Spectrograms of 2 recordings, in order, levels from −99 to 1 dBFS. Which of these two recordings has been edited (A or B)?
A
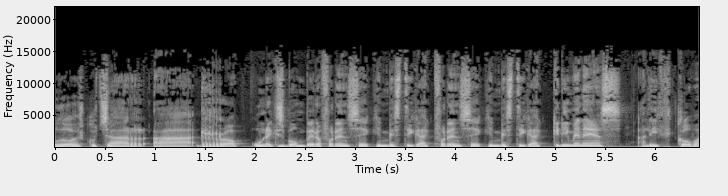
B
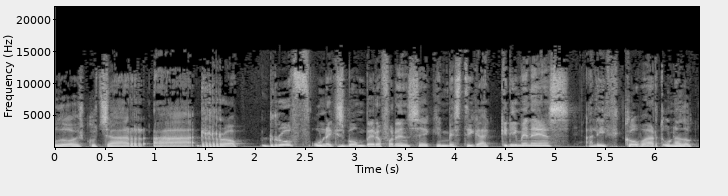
A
